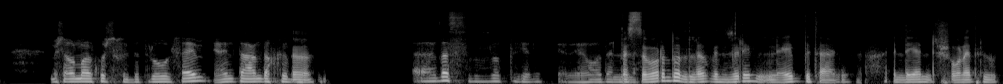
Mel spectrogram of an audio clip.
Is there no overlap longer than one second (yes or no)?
yes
